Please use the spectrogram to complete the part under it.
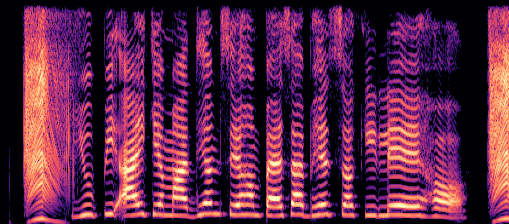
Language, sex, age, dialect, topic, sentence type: Magahi, female, 31-35, Western, banking, question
